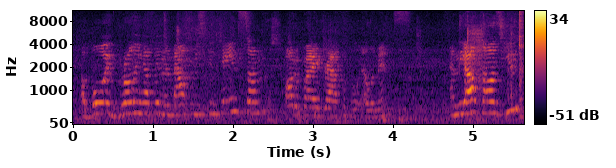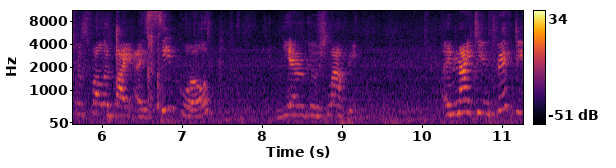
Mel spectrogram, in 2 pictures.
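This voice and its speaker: A woman playing an eager, courteous presenter in a staged reading, speaking in a formal, declamatory way. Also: sits high. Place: indoor room at a staged reading. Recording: roomy, distant mic, noisy live hall recording.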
